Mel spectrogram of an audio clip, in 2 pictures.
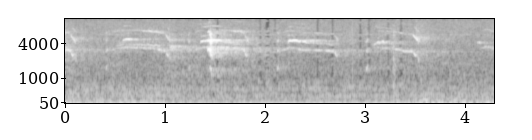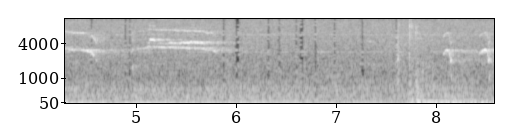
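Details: Orange, New South Wales, Australia, 9 October 2022: two peregrine falcon chicks beg while an adult feeds them, giving irregular high, downcurving whistled squeals and a few clicks, with low rumbling noise rising near the end.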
